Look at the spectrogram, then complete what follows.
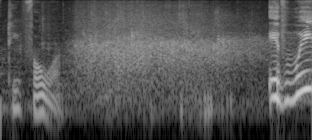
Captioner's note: audience applauding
